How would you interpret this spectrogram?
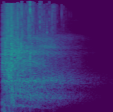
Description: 幽匿尖啸体破坏声

